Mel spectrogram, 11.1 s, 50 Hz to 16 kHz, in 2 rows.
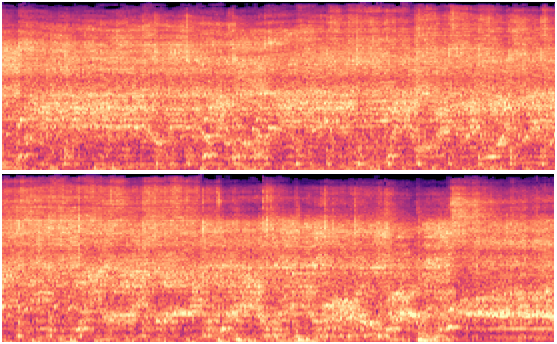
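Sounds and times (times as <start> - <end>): distorted electric guitars: 0.0 - 11.0
drums: 0.0 - 11.0
screamed vocals: 0.0 - 11.0.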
